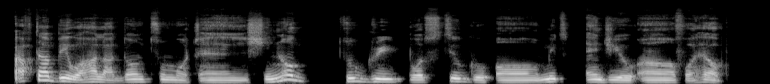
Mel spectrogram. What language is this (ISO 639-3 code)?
pcm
